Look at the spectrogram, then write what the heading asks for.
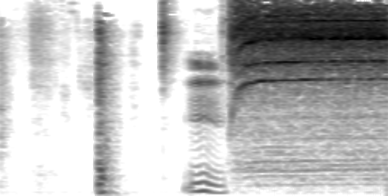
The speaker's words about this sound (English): It's got a hammer drill on it.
